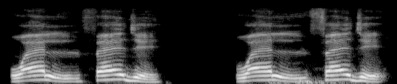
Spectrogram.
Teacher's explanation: ওয়াও লাম জবর ওয়াল, ফা জিম জবর ফাজে, জিম কলকলার হরফ নিচের দিকে ধাবিত করে ধাক্কা দিয়ে উচ্চারণ করতে হবে।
